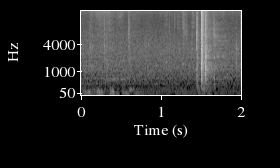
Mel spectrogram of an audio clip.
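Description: Hands setting a strip of paper onto a stamp-positioning platform: faint rustling and handling, with one short sharp click about one and a half seconds in.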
